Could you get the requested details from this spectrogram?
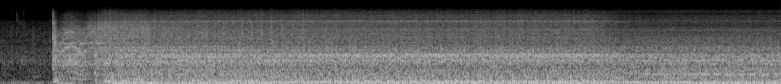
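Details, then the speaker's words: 1992 Ford F-150 long-sitting truck, first start after battery, starter and relay work: cranks, catches and settles into uneven, lumpy, shaky idle; engine visibly shaking, owner says it needs motor mounts. "Alright. Well, she's got some shake to her."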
